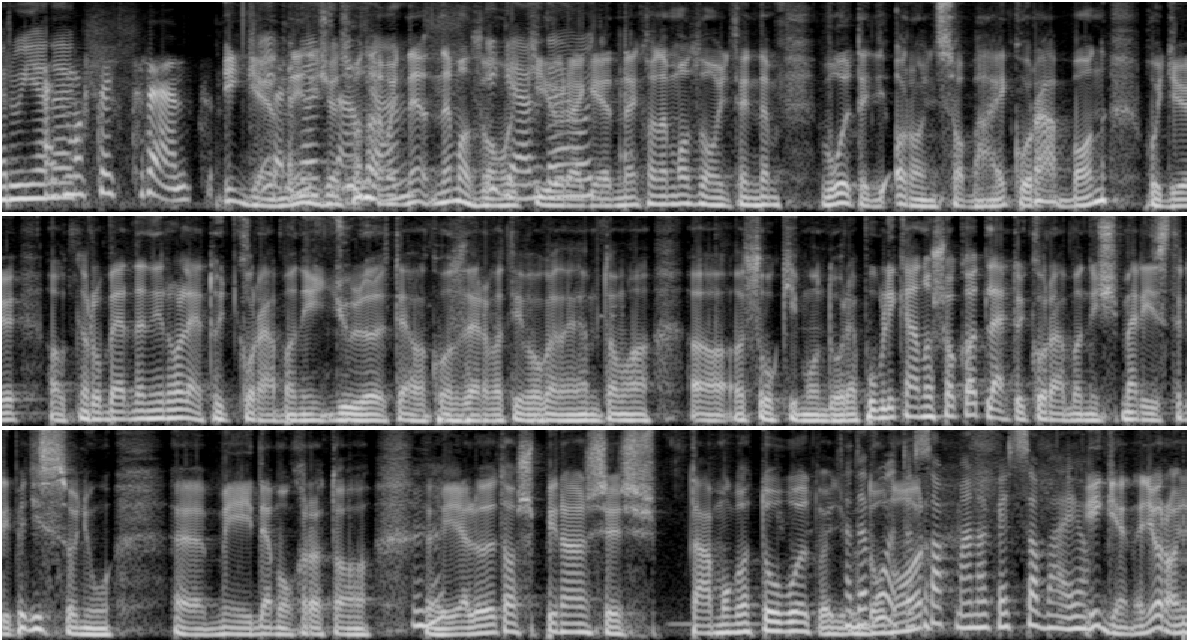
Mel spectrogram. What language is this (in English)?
Hungarian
